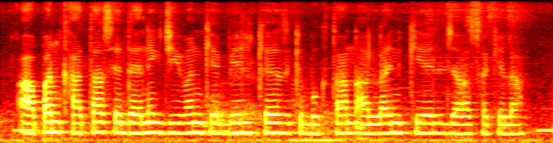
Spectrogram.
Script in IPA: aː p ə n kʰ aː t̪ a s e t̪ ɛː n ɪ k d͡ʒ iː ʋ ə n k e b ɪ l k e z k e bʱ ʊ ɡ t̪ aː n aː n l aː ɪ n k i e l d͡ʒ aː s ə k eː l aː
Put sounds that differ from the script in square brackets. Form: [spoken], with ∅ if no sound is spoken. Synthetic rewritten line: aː p ə n kʰ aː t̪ a s e [d̪] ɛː n ɪ k d͡ʒ iː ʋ ə n k e b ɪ l k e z k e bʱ ʊ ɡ t̪ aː n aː n l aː ɪ n k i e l d͡ʒ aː s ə k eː l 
